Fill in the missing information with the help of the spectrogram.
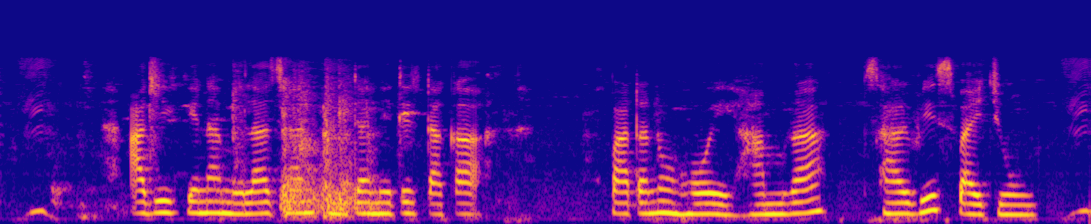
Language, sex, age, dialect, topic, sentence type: Bengali, female, 18-24, Rajbangshi, banking, statement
